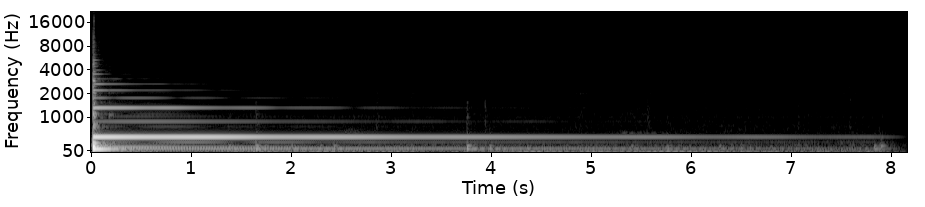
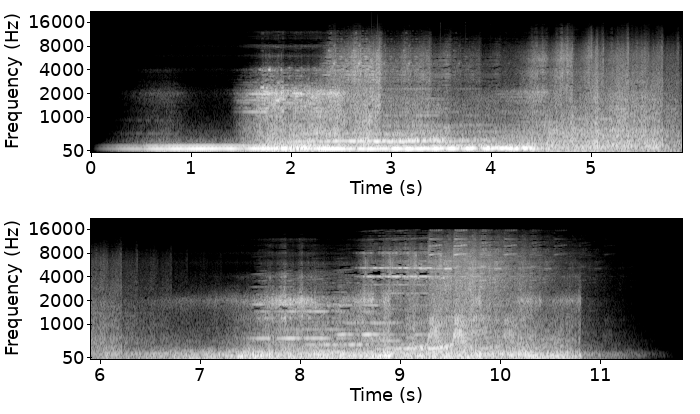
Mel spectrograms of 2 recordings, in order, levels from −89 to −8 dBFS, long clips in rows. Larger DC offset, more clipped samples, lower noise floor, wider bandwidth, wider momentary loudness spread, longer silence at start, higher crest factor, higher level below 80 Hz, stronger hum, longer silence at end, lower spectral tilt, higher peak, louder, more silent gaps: neither; neither; about the same, -58 dBFS vs -57 dBFS; second, 5.6 kHz vs 13 kHz; first, 26 LU vs 20 LU; second, 0 s vs 0.25 s; first, 28 dB vs 14 dB; second, -56 dBFS vs -28 dBFS; neither; first, 2.15 s vs 1 s; first, -9.5 dB/octave vs -6 dB/octave; about the same, -2 dBFS vs 0 dBFS; second, -30 LUFS vs -14 LUFS; neither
